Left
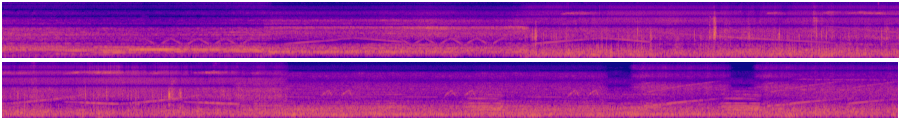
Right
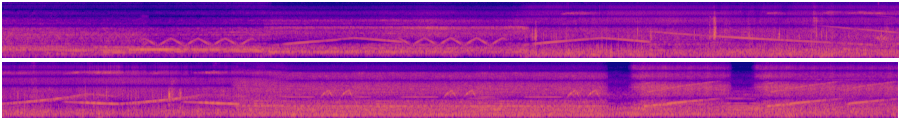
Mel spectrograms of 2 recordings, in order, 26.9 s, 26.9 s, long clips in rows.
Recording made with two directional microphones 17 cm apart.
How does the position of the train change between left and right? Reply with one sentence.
You can hear the train stay put.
